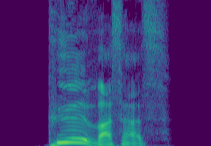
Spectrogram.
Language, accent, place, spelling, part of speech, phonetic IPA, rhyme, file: German, Germany, Berlin, Kühlwassers, noun, [ˈkyːlˌvasɐs], -yːlvasɐs, De-Kühlwassers.ogg
- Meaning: genitive singular of Kühlwasser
